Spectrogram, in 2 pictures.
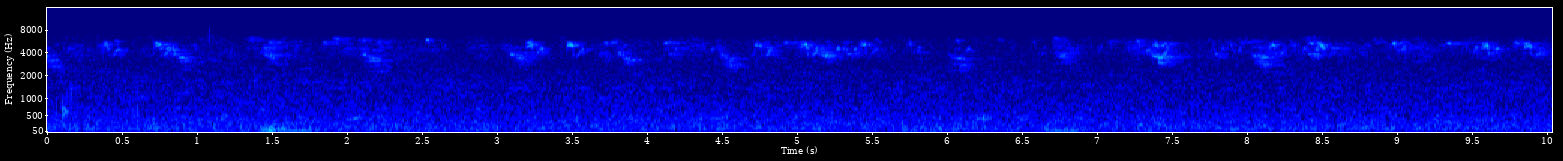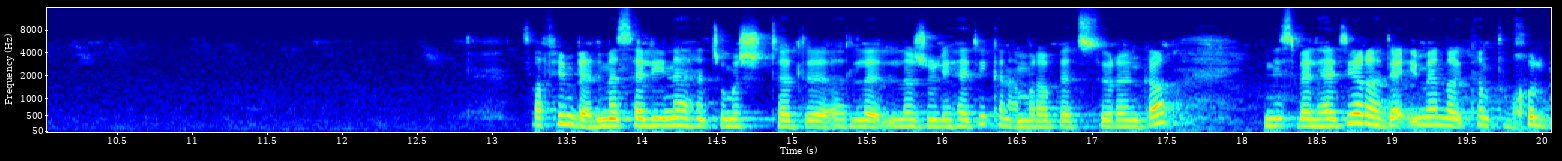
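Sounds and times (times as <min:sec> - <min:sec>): faint small birds chirping: 0:00.0 - 0:20.0.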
